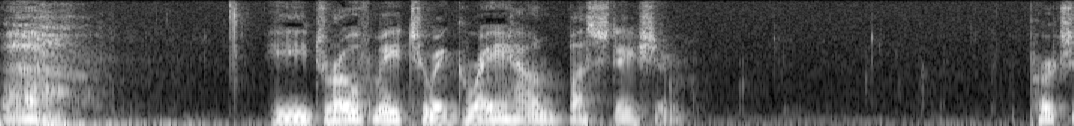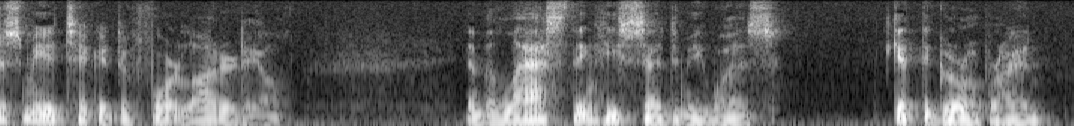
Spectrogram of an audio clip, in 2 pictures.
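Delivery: emotional, choked-up voice, catching in the throat. Recalling a man's kindness from years ago, getting choked up. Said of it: "you can hear my voice, I'm getting choked up".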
